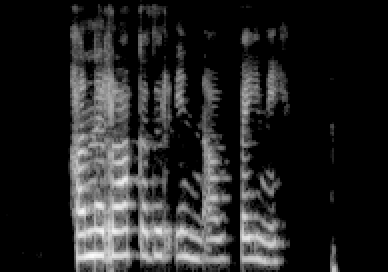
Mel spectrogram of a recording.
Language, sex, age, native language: Icelandic, female, 20-29, Finnish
